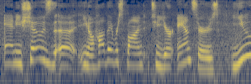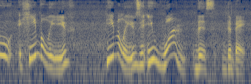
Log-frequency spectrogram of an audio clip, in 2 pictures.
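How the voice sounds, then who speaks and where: A woman's voice: a little high, big pitch swings, unhurried, a little hiss or hum, low-quality recording. An American woman speaking as a television news anchor, putting questions in a broadcast interview.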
